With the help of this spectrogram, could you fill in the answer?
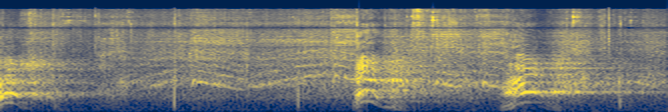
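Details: Suka the Samoyed yips while chasing a remote-controlled car. Two or three short, rising-then-falling yips cut through a steady whine from the toy car's motor.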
